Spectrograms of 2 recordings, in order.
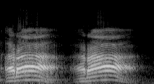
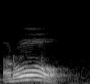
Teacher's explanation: Sedikit ro tebal tadi, ya, huruf tebal bunyi vokalnya adalah huruf o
